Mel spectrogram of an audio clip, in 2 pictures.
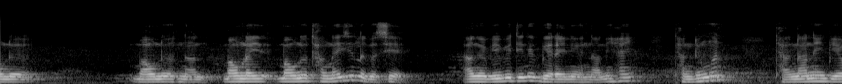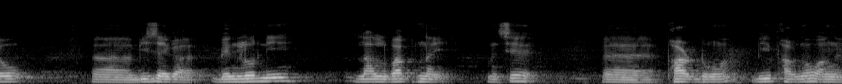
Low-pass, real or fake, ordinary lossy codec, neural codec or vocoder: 7.2 kHz; real; none; none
